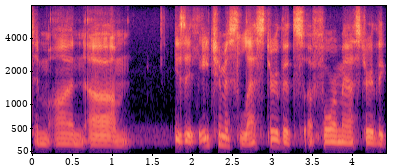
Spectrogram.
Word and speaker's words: Leicester: on is it HMS Leicester that's a four master that gets the to mess with one hit ability yeah sister it's Lester yeah thanks strange English pronunciation rules I would put Hargreaves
